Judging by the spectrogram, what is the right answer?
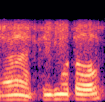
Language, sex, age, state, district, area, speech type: Bengali, male, 30-45, West Bengal, Howrah, urban, conversation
